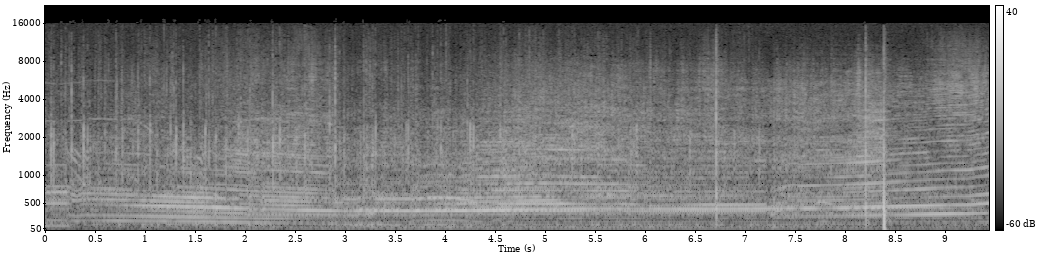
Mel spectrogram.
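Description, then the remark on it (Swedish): Motorcycle racing engines drone steadily in the foreground as MotoGP riders wave on their victory lap at the Assen circuit in the Netherlands. The grandstand crowd stands, applauds and cheers throughout and sets off some fireworks, with a couple of sharp pops cutting through near the end. “De vinkar till publiken och publiken reser sig upp, applåderar, saluterar och till och med skjuter lite fyrverkerier.”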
